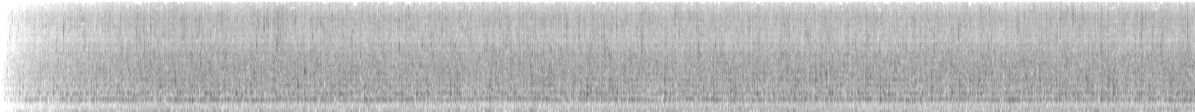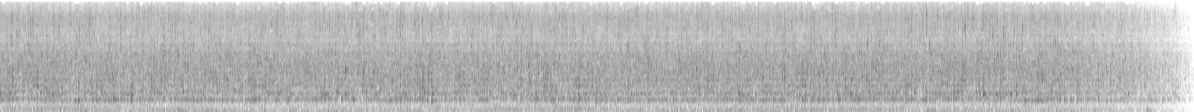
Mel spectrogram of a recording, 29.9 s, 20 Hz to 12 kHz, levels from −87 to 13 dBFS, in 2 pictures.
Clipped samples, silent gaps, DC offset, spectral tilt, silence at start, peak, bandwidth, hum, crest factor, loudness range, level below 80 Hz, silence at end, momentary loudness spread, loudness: under 0.1%; none; under 0.1%; -0.5 dB/octave; 0.1 s; -18 dBFS; 11.5 kHz; none; 22 dB; 1 LU; -64 dBFS; 0.1 s; 2 LU; -38 LUFS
